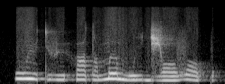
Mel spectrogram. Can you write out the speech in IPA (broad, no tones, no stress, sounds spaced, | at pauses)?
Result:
w y t v y h u dˤ ə m ə m w i d͡ʑ ɔ v ɔ p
